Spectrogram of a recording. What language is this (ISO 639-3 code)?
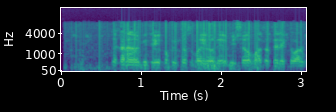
ben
